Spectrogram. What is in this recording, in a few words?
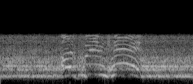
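English aircraft damaged mood med; speech; War Thunder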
